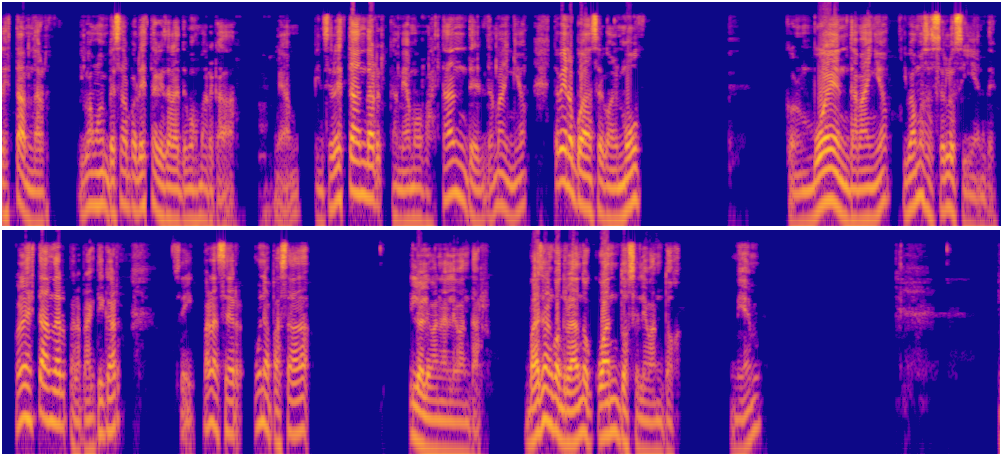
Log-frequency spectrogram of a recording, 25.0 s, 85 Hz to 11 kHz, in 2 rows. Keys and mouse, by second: 7.4 click, 9.6-11.7 drag, 12.6 click, 16.0-20.7 drag, 21.2-24.4 drag, 24.6 ctrl+z.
